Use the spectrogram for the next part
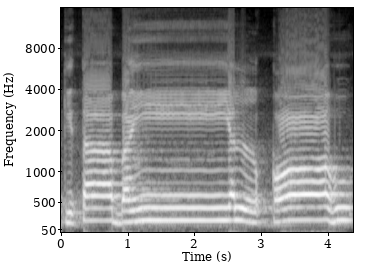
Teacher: قاف حروف مستعلیہ ہے، اس کو موٹا کریں گے اور کھینچیں گے · اس تنوین کے اندر جو نون ساکن ہے اس کو اس یا میں داخل کر کے پڑھیں گے غنہ کر کے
